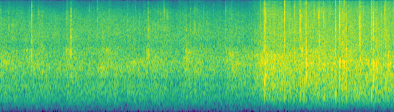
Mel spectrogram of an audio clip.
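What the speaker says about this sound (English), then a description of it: "can you give your parents and family members a round of applause?" Applause at a fifth grade elementary school graduation: scattered, quieter clapping at first that swells abruptly into a fuller, louder round from the audience partway through.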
